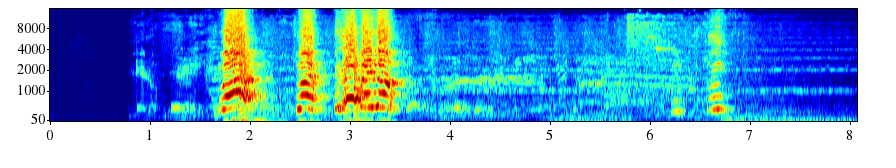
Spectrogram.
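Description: A young man screams and shouts loudly into a microphone.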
